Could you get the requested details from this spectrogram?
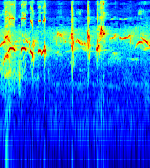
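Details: Brief gacor door song of a kacer, or oriental magpie-robin: a quick cluster of fluty whistles and scratchy notes, then clicks and a long, level whistled phrase.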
